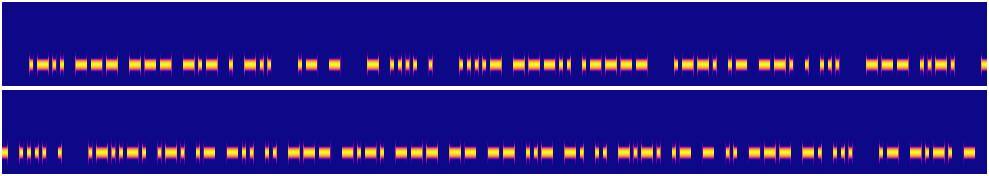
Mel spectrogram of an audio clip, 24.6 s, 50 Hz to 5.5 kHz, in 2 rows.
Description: Morse code, heard as a keyed tone, about 25 wpm, 600 Hz. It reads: LOOKED AT THE 481 PAGES OF THE "RADIOCOMMUNICATIONS ACT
